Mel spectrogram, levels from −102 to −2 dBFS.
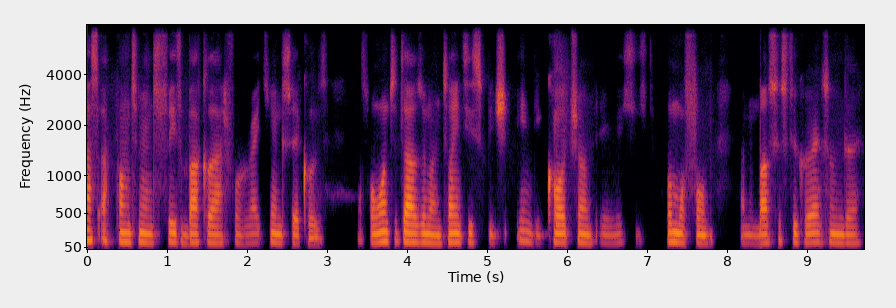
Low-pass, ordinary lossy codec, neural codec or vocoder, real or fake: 7.2 kHz; Opus, 32 kbps; codec, 24 kHz, 0.9 kbps, WavTokenizer, large speech release; fake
